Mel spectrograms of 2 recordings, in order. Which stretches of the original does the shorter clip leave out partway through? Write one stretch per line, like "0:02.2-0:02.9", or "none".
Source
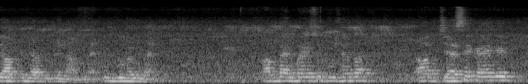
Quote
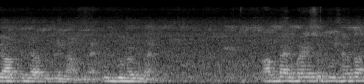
none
